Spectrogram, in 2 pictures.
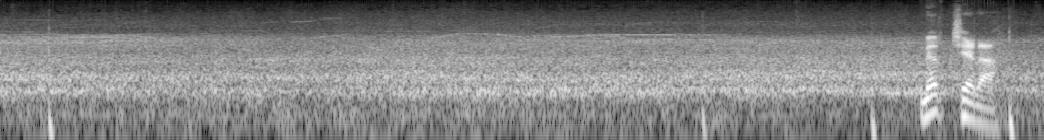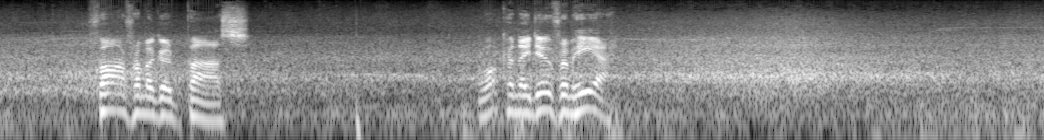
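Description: A large crowd murmurs and cheers in a stadium.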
